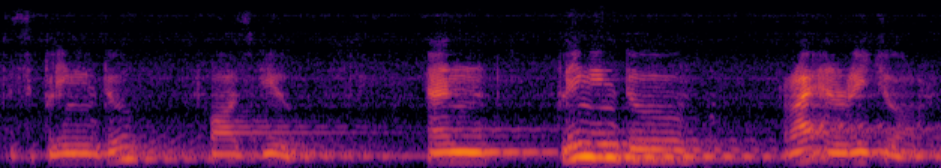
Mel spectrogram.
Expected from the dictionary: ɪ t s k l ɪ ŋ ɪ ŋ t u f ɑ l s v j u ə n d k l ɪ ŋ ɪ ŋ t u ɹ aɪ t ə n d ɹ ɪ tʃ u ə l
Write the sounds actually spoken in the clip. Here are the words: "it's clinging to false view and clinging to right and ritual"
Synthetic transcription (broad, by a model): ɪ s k l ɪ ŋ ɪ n t u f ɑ s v j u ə n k l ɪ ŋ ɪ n t u ɹ aɪ t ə n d ɹ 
